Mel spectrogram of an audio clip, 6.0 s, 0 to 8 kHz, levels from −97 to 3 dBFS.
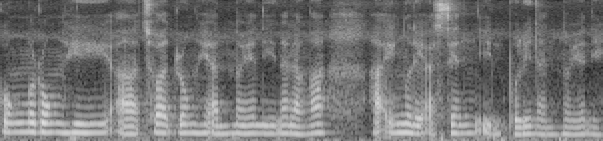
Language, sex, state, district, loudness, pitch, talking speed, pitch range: Mizo, female, Mizoram, Aizawl, -18 LUFS, 175 Hz, 250 wpm, 160-185 Hz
